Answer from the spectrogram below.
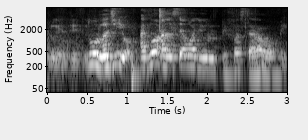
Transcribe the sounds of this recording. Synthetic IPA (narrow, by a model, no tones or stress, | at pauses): noləd͡ʒiɔajdõnãndəstɛ̃nwɔ̃njulupifɔstɛɾawɔ̃mẽ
